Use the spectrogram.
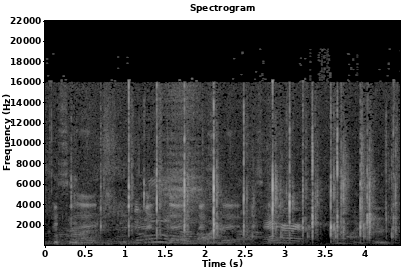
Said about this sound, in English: Thank you for the polite golf clap.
